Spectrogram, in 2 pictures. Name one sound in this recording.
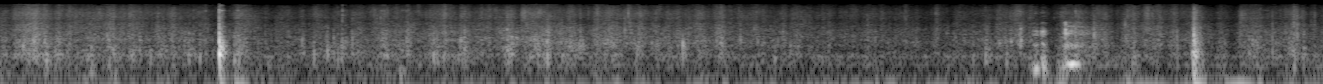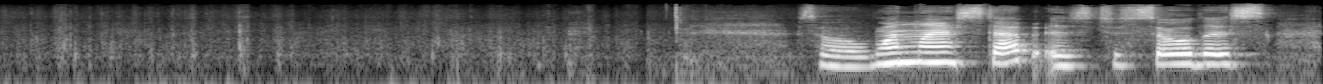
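Fabric rustles and crinkles softly as hands fold and tuck it.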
